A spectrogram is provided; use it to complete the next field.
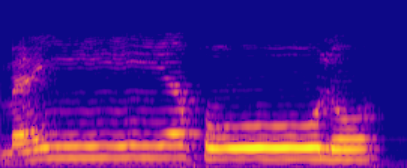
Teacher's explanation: गुन्ना करेंगे, नाक में आवाज लेके जाएंगे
